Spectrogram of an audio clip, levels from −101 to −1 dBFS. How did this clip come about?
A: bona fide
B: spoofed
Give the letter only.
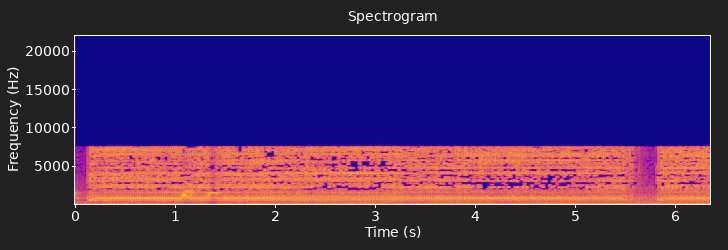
A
